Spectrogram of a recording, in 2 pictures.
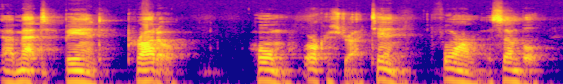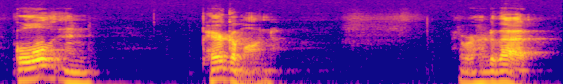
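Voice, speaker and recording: A man's voice: medium pitch, fairly bright tone, reverberant. A man hosting a puzzle game channel, casually thinking aloud through word puzzles, musing and hesitating as he guesses.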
